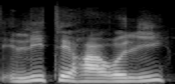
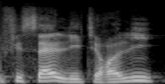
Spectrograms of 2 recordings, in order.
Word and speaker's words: literally: Donc ici c'est pas parce que si vous dites littéra relie nobody understands you very important people understand you literally literally literally literally literally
